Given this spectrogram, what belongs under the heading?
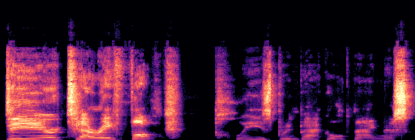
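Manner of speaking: solemn pretend prayer to a wrestling legend; mock prayer. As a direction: pray it solemnly, half in jest. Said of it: "Shall we?".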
